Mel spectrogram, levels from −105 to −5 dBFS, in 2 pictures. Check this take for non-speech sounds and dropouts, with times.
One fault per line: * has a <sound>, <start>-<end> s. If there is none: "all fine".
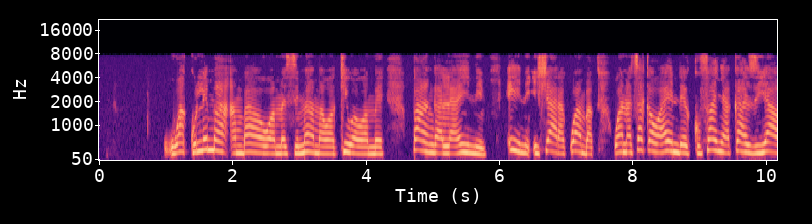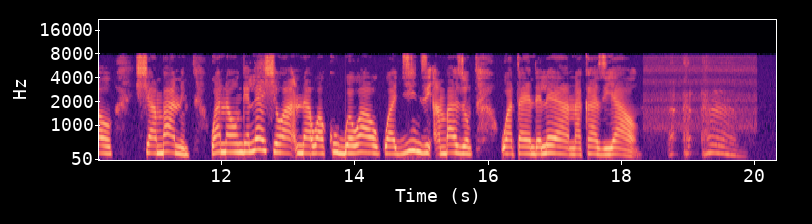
* has a throat clearing, 18.7-19.9 s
